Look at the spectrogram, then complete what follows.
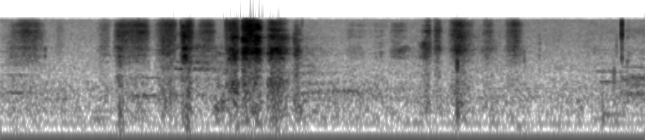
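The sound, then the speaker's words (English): A faint sneeze amid a series of breathy, snorting bursts and sniffs, with a stronger cluster in the middle and a few quieter puffs afterward; no one speaks. “Bless you.”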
